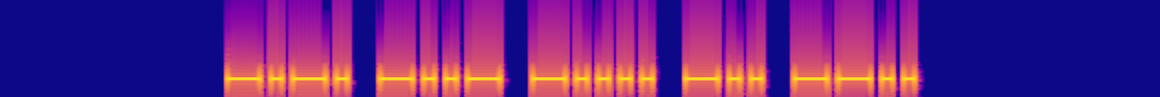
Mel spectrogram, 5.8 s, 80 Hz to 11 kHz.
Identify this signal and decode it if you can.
Morse code, heard as a keyed tone, about 22 wpm, 700 Hz. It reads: CX6DZ
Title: DXCC-100 Call Signs - 5 Characters - Repeated 3x - 22wpm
